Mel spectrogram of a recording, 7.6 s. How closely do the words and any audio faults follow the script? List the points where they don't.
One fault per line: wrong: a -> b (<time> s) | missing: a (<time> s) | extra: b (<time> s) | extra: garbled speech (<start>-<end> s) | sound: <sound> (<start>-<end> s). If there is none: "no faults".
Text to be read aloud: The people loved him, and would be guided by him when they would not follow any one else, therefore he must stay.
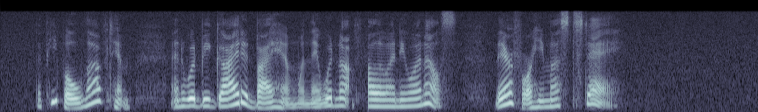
sound: dropout (3.6-3.7 s)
